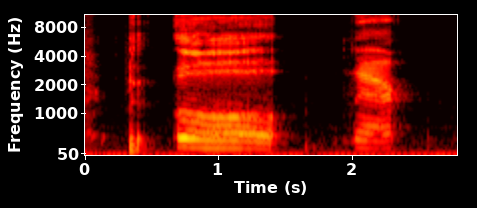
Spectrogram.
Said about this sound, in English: Burp. Ugh. I'm sorry. I know I'm fucking disgusting. You don't gotta tell me.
